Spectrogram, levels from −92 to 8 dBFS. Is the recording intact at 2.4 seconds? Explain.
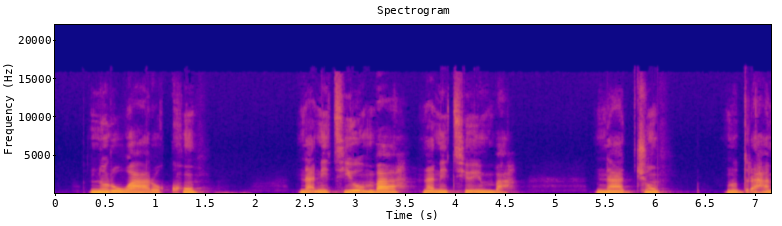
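Yes, the audio at 2.4 seconds is intact, with no dropout, click, distortion or other fault at that moment.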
